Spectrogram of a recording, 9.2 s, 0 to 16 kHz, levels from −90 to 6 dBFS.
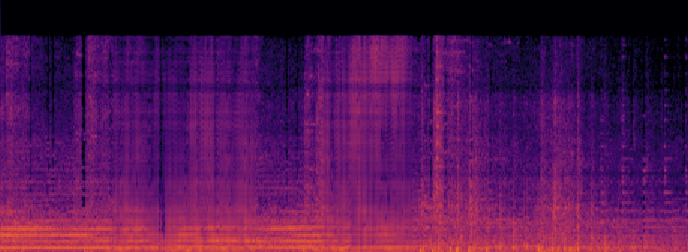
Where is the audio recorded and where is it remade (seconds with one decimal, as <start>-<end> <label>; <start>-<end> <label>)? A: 0.0-1.5 recorded; 1.5-3.4 remade; 3.4-4.3 recorded; 4.3-5.5 remade; 5.5-9.2 recorded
